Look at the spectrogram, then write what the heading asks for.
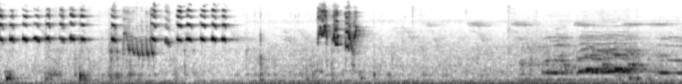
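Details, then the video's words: In the morning, green Personata and pastel white lovebirds give quick strings of bright, evenly spaced high chirps, about five in a row, twice, then a harsh buzzy squawk and softer fading twitters. "Relaxing Lovebird Chirping Sounds from Green Personata & Pastel White"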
